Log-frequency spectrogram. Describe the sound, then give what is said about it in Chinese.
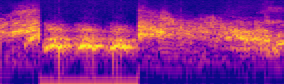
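A pet bulldog barks to wake its owners during a house fire at a home in central Ontario, Canada: a loud, rough run of several quick woofs, then a longer, drawn-out bark with a whiny edge. No one speaks. “前两天，加拿大安大略省的中部有一户民宅发生了火灾，幸好呢，家里的斗牛犬它叫醒主人，”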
